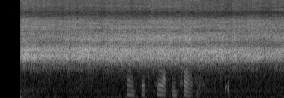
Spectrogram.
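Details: Cicadas drone in a steady, unbroken high-pitched hiss that fills the whole recording after a sudden start, while short bursts of human voices cut in briefly midway.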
